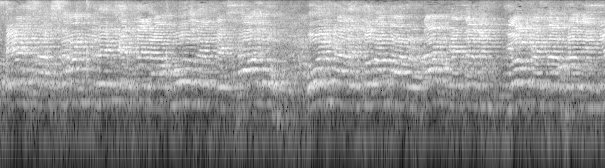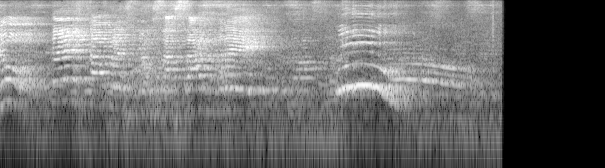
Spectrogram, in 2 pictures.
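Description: A woman sings with feeling through a microphone and loudspeakers.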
